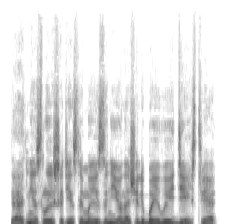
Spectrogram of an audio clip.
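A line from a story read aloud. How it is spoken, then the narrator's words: Wry snort. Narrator (Russian): хмыкнул Хосе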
